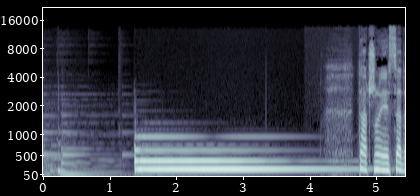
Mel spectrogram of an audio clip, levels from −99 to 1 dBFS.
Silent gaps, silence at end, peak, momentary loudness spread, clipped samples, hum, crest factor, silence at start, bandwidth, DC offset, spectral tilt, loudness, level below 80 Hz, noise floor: none; 0 s; -6 dBFS; 17 LU; under 0.1%; none; 10 dB; 0 s; 13.5 kHz; under 0.1%; -6.5 dB/octave; -17 LUFS; -42 dBFS; -45 dBFS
